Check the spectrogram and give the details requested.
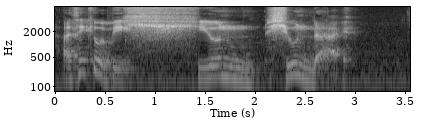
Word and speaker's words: Hyundai: So the next one is a car that in Kenya I would pronounce as Hyundai. Hyundai. Hyundai. Hyundai. So in America, we don't pronounce it correctly in America either. We say Hyundai.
